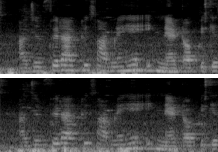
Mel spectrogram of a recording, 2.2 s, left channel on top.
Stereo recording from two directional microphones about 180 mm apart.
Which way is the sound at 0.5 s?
35° left (ahead or behind).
